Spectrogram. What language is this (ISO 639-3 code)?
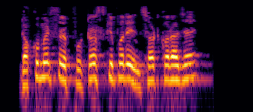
ori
